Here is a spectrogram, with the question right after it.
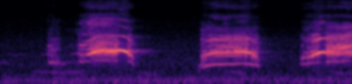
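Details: Ezo red fox mother and young at a fox farm in Kitami, giving a rare call: three harsh, harmonic screaming bursts about a second apart, each rising and then falling slightly, with quiet gaps between.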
